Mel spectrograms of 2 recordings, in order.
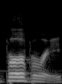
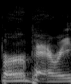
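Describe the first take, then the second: First: The ending does not sound like cereal 'berry'. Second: The ending sounds like cereal 'berry'. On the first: The speaker calls it right. "it's Burberry" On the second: The speaker calls it wrong. "not Burberry. It's not a cereal"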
